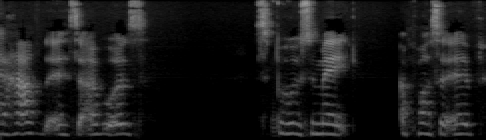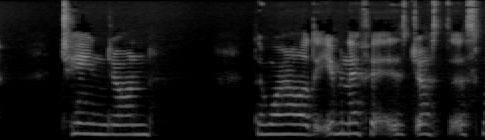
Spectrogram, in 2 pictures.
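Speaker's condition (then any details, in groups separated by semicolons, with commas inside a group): Motor neurone disease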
